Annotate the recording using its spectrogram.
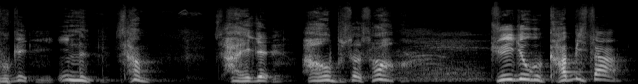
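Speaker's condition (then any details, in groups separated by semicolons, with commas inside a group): Cerebral palsy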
